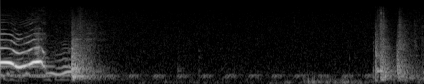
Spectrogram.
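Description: A woman wailing in grief, a high held cry that wavers and falls away within the first half second. A short noisy burst follows, then a much quieter stretch with a faint rapid pulsing, and a sharp burst near the end.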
